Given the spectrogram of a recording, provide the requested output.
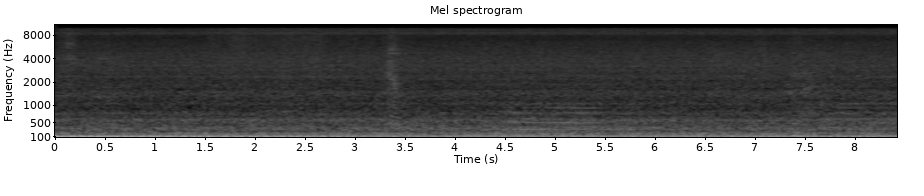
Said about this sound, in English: And good news, I can hear her train coming, too.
